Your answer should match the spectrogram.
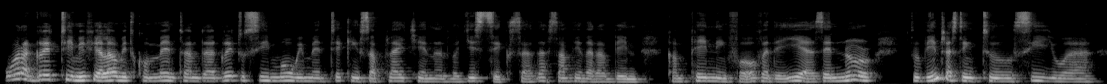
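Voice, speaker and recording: A judge cuts in over a video call with a short comment. The delivery is quick and upbeat at a middle pitch. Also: darkish tone.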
